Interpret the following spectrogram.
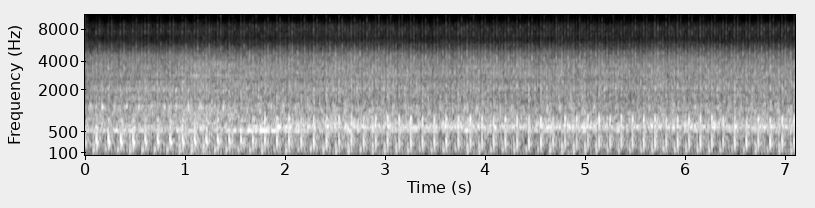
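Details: R180 single-cylinder diesel tractor engine after adjusting the throttle butterfly, since idle was too high: crisp, regular thumping of about eight or nine beats a second at a low, steady pace. Now idles evenly.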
